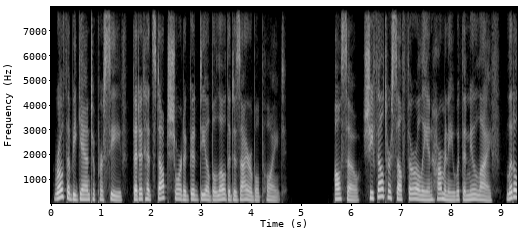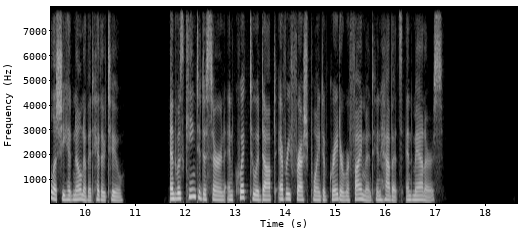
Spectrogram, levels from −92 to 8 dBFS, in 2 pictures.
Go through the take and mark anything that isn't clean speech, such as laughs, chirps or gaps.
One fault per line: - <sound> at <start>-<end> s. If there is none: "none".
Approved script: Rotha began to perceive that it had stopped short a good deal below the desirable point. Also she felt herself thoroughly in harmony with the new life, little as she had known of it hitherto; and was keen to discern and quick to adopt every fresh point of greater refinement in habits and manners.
none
